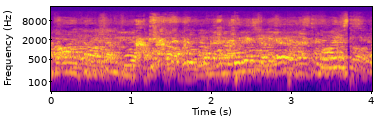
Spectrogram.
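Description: An elderly man laughs close by.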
